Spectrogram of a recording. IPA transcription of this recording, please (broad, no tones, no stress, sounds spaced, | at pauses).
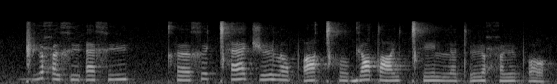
ɡ͡ǁ y ħ ø x y ʔ æ x y | kʰ œ x ø ǀʰ æ t͡ʃ ø l ɔ pʼ ɑ ǀʰ o ɡ y tˤ e j u ǀʰ e lː œ tʼ ø ħ ø pʼ ɔ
